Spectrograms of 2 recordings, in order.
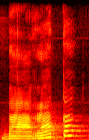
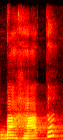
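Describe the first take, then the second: First: The middle R is a soft tap. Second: The middle R is a strong, harsh sound. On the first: The speaker calls it right. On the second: The speaker calls it wrong.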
